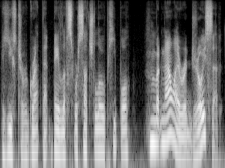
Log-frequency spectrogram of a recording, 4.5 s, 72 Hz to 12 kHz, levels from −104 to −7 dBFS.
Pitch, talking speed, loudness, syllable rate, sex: 115 Hz, 215 wpm, -21 LUFS, 5.7 syllables/s, male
